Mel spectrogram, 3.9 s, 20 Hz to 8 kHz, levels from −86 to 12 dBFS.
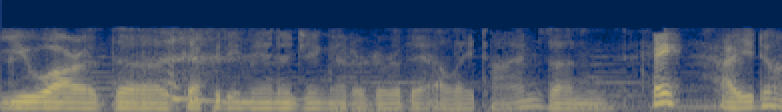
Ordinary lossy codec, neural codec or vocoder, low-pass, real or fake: AAC, 16 kbps; none; 7.2 kHz; real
